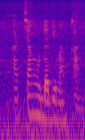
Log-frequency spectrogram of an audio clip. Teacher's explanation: Here the only difference is that sudah becomes udah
